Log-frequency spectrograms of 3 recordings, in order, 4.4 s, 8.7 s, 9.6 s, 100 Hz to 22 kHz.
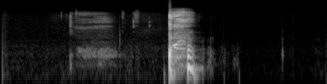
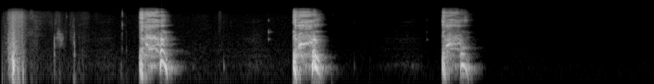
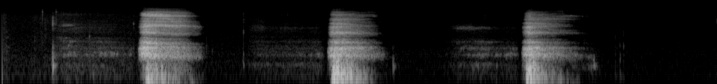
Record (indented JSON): {
  "cough_length": "4.4 s",
  "cough_amplitude": 32768,
  "cough_signal_mean_std_ratio": 0.2,
  "three_cough_length": "8.7 s",
  "three_cough_amplitude": 26487,
  "three_cough_signal_mean_std_ratio": 0.28,
  "exhalation_length": "9.6 s",
  "exhalation_amplitude": 10893,
  "exhalation_signal_mean_std_ratio": 0.3,
  "survey_phase": "alpha (2021-03-01 to 2021-08-12)",
  "age": "65+",
  "gender": "Female",
  "wearing_mask": "No",
  "symptom_none": true,
  "smoker_status": "Ex-smoker",
  "respiratory_condition_asthma": false,
  "respiratory_condition_other": false,
  "recruitment_source": "REACT",
  "submission_delay": "2 days",
  "covid_test_result": "Negative",
  "covid_test_method": "RT-qPCR"
}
